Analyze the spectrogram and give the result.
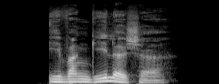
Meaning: inflection of evangelisch: 1. strong/mixed nominative masculine singular 2. strong genitive/dative feminine singular 3. strong genitive plural
- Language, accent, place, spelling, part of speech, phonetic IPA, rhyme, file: German, Germany, Berlin, evangelischer, adjective, [evaŋˈɡeːlɪʃɐ], -eːlɪʃɐ, De-evangelischer.ogg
